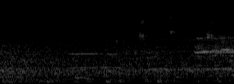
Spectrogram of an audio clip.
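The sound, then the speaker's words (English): A basketball is dribbled on court during an NBA game between the Jazz and the Lakers, with faint, soft, regular bounces over a low crowd murmur. “LeBron just about lost the dribble. Gets it back.”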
